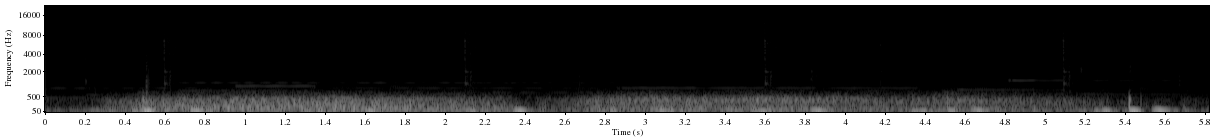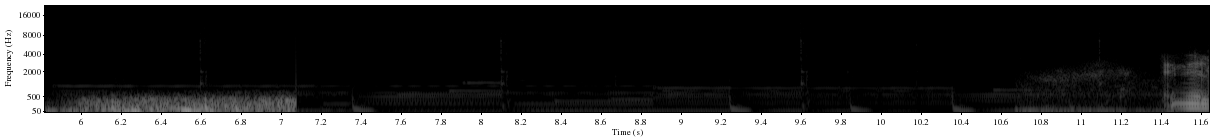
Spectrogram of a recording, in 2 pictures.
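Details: Auscultation over the neck: loud, hollow airflow noise in long breathing phases, faint background music; normal tracheobronchial breath sounds.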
